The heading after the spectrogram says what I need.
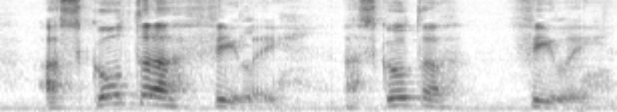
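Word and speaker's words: Ausculta fili: it's a sculpta fili a sculpto phili is how it's pronounced and what that said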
